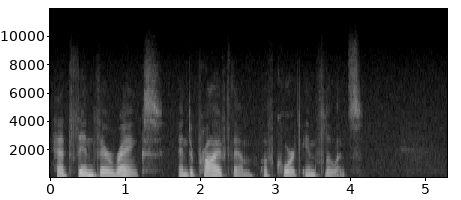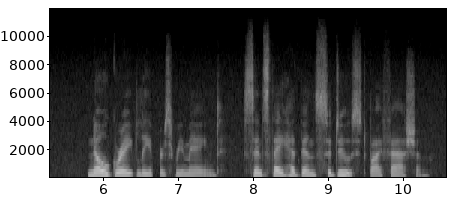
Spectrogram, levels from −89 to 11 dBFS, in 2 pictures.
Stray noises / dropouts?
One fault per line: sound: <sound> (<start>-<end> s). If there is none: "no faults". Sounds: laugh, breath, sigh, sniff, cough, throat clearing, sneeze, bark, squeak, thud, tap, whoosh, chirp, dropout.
sound: dropout (6.7-6.8 s)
